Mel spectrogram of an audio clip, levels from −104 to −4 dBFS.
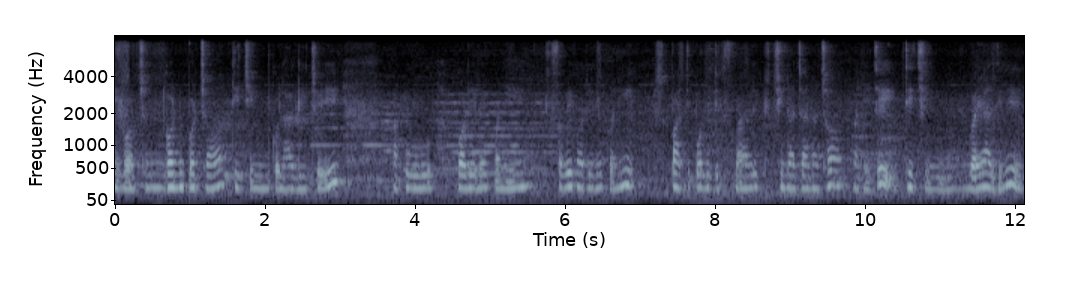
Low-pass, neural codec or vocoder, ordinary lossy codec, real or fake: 7.2 kHz; none; none; real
